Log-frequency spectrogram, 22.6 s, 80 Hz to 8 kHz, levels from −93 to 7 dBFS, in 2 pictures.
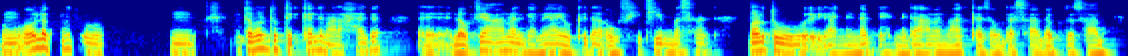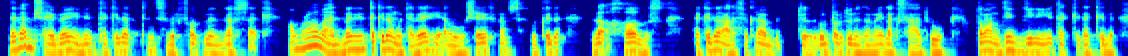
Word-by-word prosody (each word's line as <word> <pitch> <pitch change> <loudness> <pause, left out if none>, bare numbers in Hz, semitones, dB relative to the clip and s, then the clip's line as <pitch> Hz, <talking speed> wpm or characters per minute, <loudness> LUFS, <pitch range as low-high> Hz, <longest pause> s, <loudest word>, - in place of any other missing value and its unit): وأقول 120 +5 +4
لك 165 - +8
برضه، 125 -7 -3 0.7
إمم 110 -1 -2 0.4
أنت 130 0 +1
برضه 145 +2 +4
بتتكلم 125 0 -1
على 100 -1 -4
حاجة 120 +6 -5 0.4
آآ، - - -4
لو 105 0 +6
فيها 120 +6 0
عمل 125 -2 -1
جماعي 105 +1 -1
وكده 100 +3 -2
أو 95 -1 -1
في 105 +3 -12
team 115 0 -3
مثلًا 110 +1 -7 0.4
برضه 125 -4 +4
يعني 100 0 -2
نبِّه 105 +1 -4
إن 95 -2 -5
ده 105 - -1
عمل 105 0 -2
معاك 100 +1 -2
كذا، 95 -2 -4
وده 90 +2 -3
ساعدك 95 -1 -3
وده 110 +1 -6
ساعدك، 100 -1 -3 0.3
ده 135 - +5
بقى 175 +1 +5
مش 150 -7 -2
هيبيِّن 110 +1 +3
أنت 110 -1 -4
كده 120 +3 +1
بتنسب 120 -3 -8
الفضل 110 +2 -2
لنفسك، 105 +1 -3 0.2
عمرها 165 +9 +4
ما 150 - +5
هتبان 115 +6 +3
إن 140 - +3
أنت 140 -1 +1
كده 140 +2 +5
متباهي 110 +3 +2
أو 95 -1 +1
شايف 120 +3 0
نفسك 115 -2 -10
وكده، 115 +4 0 0.3
لأ - - +4
خالص، 120 -4 +2 0.3
ده - - +1
كده 130 +6 +4
على 105 -2 +3
فكرة 110 +2 0
بت 95 - -5 0.2
بتقول - - +2
برضه 115 - +2
إن 105 - +1
زمايلك 105 +1 +1
ساعدوك، 100 0 -1 0.2
وطبعًا 125 -3 +3
دي 130 +5 +3
دي 115 -2 +1
نيّتك 110 -2 -1
كده، 105 - -2
كده 105 -1 -2
110 Hz, 185 wpm, -23 LUFS, 105-125 Hz, 0.7 s, لك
